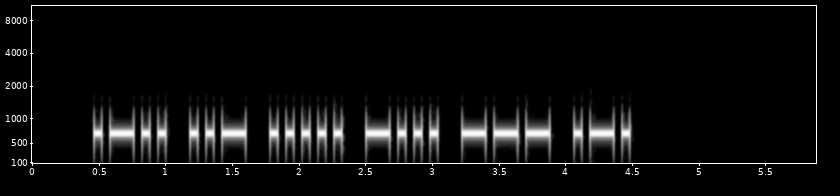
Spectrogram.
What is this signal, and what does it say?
Morse code, heard as a keyed tone, about 20 wpm, 700 Hz. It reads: LU5BOR
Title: DXCC-100 Call Signs - 6 Characters - 20wpm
